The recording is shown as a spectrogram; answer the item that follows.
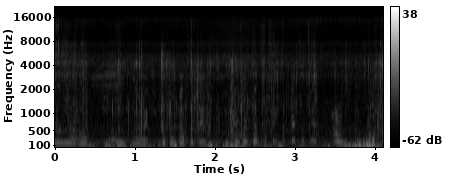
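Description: A young puppy making short, low vocal sounds as it plays, with small crunches of gravel in between.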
